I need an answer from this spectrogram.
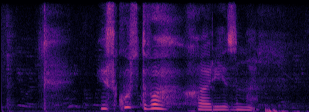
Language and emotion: Russian, sad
